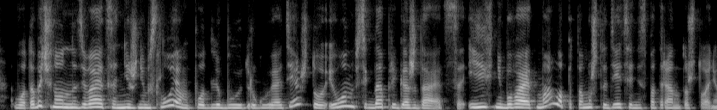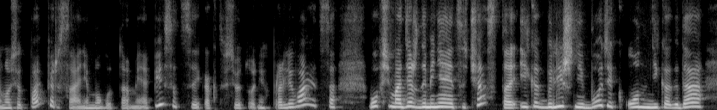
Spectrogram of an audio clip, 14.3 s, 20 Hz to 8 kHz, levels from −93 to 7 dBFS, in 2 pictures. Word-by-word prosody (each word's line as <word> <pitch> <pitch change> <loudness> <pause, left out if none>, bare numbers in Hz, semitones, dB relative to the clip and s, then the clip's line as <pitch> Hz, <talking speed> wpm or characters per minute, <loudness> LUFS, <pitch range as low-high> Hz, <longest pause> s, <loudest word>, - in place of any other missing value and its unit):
Вот, 200 0 -4
обычно 270 +2 +2
он 245 - +5
надевается 235 +1 +2
нижним 220 -1 +3
слоем 260 - -1
под 210 -1 -2
любую 210 -1 0
другую 205 0 -4
одежду, 350 - -3
и 200 - -5
он 310 +4 +1
всегда 255 -2 -1
пригождается. 200 -6 -3
И 240 - -3
их 265 0 -6
не 245 - +4
бывает 235 0 +4
мало, 245 - 0
потому 230 0 -2
что 240 -3 -6
дети, 230 +2 -3
несмотря 205 +1 -6
на 200 - -7
то, - - -8
что 200 - -12
они - - -6
носят 205 +1 -7
памперсы, 240 - -7
они - - -5
могут 190 0 -7
там - - -9
и - - -8
описаться, 320 - -5
и - - -7
как-то - - -13
всё 205 - -10
это 200 - -16
у - - -15
них 205 -1 -8
проливается. 265 - -3 0.3
В 285 - 0
общем, 315 -2 0
одежда 270 -1 +5
меняется 265 -1 +5
часто, 390 - -2
и 250 +6 0
как 295 -2 0
бы 255 - +5
лишний 290 -3 +4
бодик, 315 - -2
он 255 0 +4
никогда 240 +5 +2
235 Hz, 220 wpm, -21 LUFS, 210-275 Hz, 0.3 s, он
